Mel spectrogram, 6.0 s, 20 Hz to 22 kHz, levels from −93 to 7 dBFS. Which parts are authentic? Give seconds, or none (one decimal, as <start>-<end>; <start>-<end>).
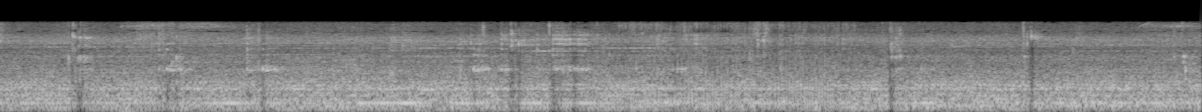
0.0-3.1; 4.3-6.0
